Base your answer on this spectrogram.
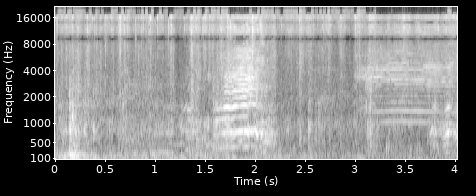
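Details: Male goat calling while courting pregnant females in mating season; a single wavering bleat with stacked harmonics near the middle, preceded by a low grunt, with a steady high hiss and outdoor background noise throughout.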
